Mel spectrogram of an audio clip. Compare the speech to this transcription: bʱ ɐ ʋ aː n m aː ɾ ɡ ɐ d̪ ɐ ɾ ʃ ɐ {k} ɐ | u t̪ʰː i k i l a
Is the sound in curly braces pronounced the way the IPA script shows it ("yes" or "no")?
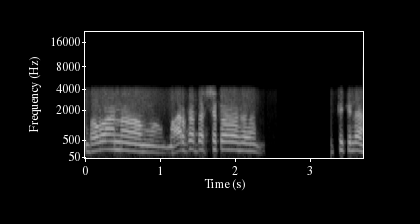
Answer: yes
